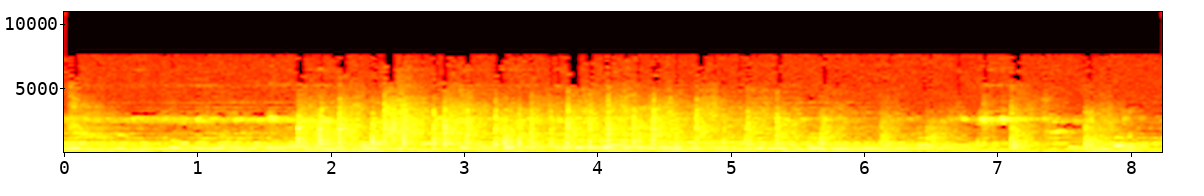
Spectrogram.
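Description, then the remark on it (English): A run of irregular thumps and knocks, like someone moving around on a roof overhead, rising over a steady sustained musical tone and continuing for several seconds. “What's that? There's somebody up on the roof.”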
